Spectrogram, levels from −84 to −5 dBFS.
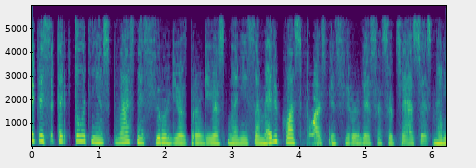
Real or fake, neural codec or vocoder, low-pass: fake; codec, 44.1 kHz, 0.9 kbps, DAC; 5.4 kHz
